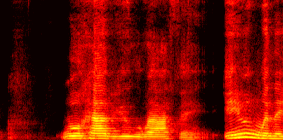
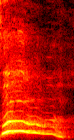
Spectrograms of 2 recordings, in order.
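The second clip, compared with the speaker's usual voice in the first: shrill high hammed-up shriek, much louder; short over-the-top horror yelp; mock scream; 12 dB louder than usual. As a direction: scream like a fifties movie victim. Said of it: "She goes".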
